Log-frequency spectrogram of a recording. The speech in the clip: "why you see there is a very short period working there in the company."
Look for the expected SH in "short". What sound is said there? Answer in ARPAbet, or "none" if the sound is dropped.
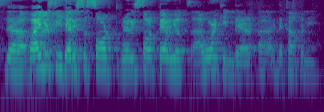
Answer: S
